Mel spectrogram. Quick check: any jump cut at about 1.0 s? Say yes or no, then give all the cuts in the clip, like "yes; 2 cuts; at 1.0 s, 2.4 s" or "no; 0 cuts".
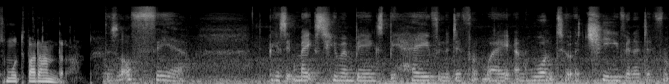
yes; 1 cut; at 1.0 s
